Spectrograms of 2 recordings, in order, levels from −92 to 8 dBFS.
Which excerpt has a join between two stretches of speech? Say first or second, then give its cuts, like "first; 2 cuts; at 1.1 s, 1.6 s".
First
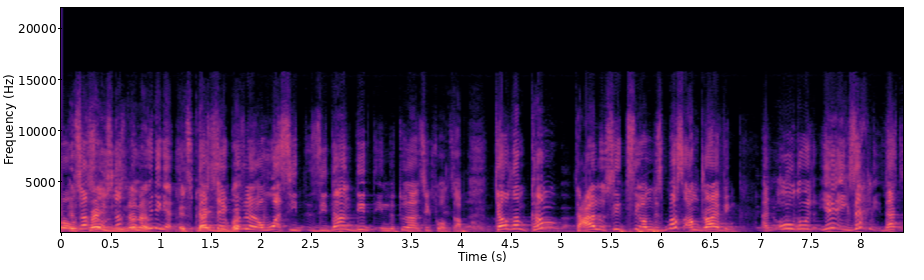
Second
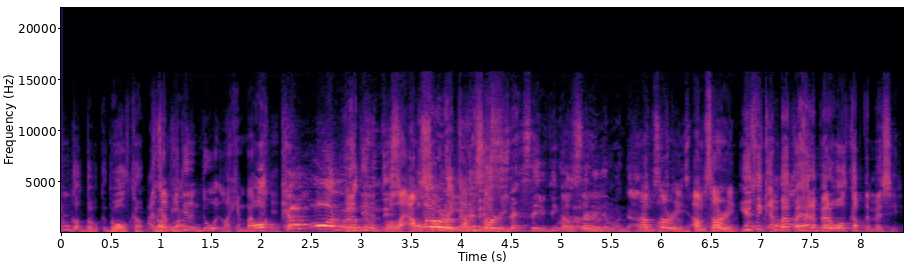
second; 2 cuts; at 0.8 s, 6.8 s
